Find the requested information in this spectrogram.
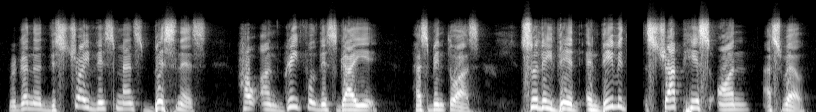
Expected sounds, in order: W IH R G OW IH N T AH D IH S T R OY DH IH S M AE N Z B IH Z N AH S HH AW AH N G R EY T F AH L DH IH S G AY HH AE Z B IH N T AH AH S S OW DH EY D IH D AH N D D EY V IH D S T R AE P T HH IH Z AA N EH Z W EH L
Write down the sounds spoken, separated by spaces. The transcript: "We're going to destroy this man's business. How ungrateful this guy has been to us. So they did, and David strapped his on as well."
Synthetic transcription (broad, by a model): W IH R G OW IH N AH D IH S T R OY DH IH S M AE N S B IH S N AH S HH AW AH N G R EY T F AH L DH IH S G AY HH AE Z B IH N T AH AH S S OW DH EY D IH D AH N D D EY V IH D S T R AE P HH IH S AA N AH S W EH L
